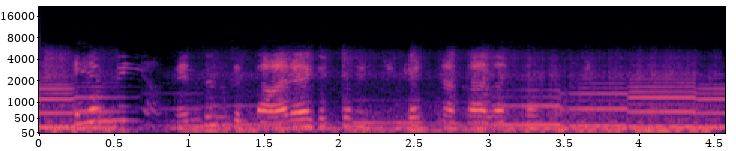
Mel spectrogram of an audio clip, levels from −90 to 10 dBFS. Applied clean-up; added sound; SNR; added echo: neural mask model RNNoise.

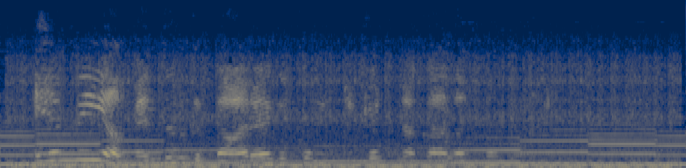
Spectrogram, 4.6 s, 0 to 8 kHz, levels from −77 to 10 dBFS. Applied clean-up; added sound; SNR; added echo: none; Strum + Wind instrument, woodwind instrument; 0 dB; none.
